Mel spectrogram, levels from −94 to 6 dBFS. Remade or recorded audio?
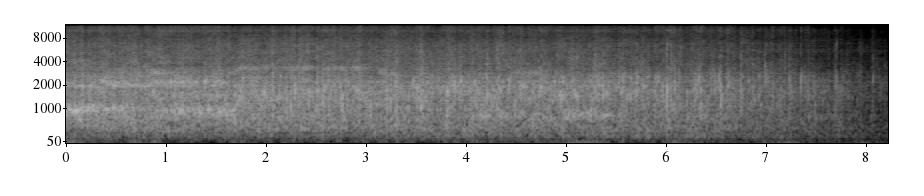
remade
